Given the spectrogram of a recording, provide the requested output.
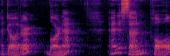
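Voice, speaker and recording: The woman's voice sits at a fairly low pitch. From Scotland, Edinburgh. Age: 60s. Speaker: crochet podcaster. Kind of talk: casual chat.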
